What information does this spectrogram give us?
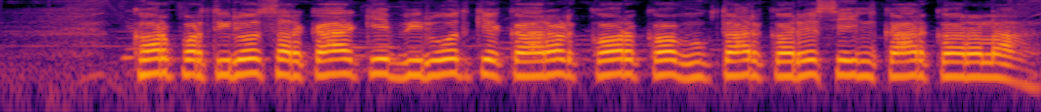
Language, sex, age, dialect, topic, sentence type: Bhojpuri, male, 18-24, Western, banking, statement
